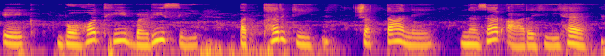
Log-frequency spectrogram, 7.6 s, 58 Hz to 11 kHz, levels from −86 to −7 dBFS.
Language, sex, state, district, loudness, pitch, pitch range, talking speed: Hindi, female, Madhya Pradesh, Katni, -18 LUFS, 180 Hz, 165-240 Hz, 95 wpm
